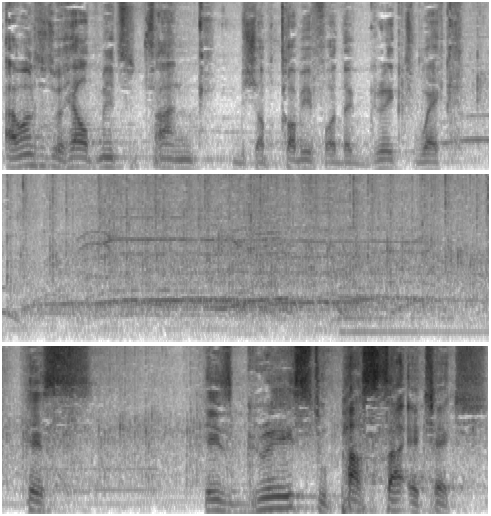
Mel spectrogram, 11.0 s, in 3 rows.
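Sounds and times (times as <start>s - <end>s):
speech: 0.0s - 3.6s, 7.5s - 8.0s, 8.8s - 10.9s
audience applauding: 3.0s - 10.9s.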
